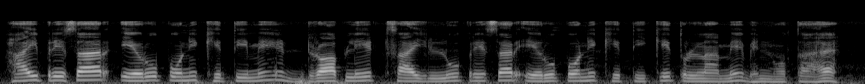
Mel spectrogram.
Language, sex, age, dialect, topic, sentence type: Hindi, male, 41-45, Awadhi Bundeli, agriculture, statement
